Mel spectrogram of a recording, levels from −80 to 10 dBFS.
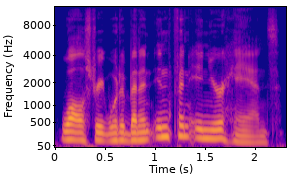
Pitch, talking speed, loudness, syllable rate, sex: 140 Hz, 260 wpm, -17 LUFS, 5.1 syllables/s, male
